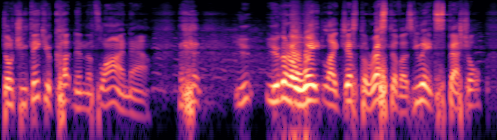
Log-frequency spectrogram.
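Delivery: loud, indignant scolding of a line-cutter; angry scolding. Retold or imitated. Woman in the polling line scolding the mayor, loud indignant telling-off. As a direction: tell him off loudly, you won't be fooled. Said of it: "just angrily sort of looks at me and goes".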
